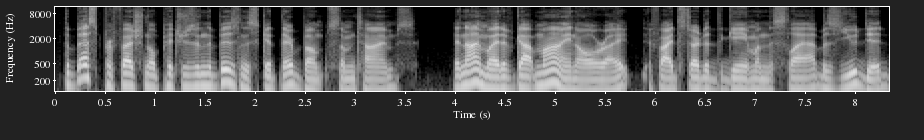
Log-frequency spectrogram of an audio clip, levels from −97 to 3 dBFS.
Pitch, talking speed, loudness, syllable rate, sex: 125 Hz, 215 wpm, -18 LUFS, 5.2 syllables/s, male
